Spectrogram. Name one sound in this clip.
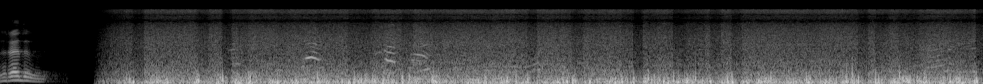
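Water roars and rushes loudly over a dam's spillways.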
